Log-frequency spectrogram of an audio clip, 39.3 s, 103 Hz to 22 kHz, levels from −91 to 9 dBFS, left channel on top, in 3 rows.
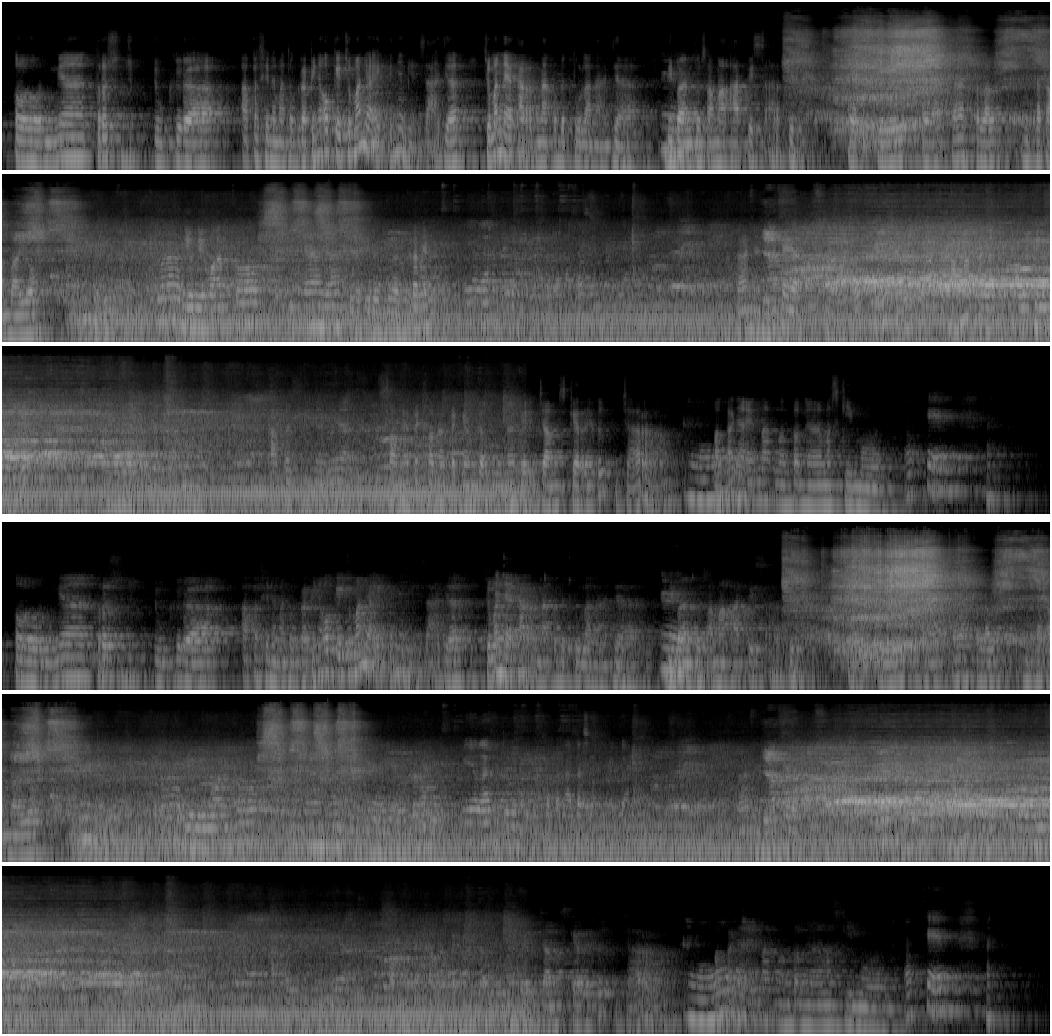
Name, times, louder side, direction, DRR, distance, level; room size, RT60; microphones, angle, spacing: voice 1, 0.2-1.6 1.9-2.7 3.0-5.8 6.0-8.0 8.3-13.6 14.2-18.5 22.1-24.5 24.9-26.6 27.4-28.8 29.5-30.6 31.0-34.6 35.1-37.3, left 4 dB, 75° left, 7 dB, 0.4 m, -44 dB
sound 1, 9.7-14.1 15.1-15.3 15.7-17.5, right 3 dB, 60° right, 1.1 m, -37 dB
sound 2, 13.9-32.8, left 1 dB, 25° left, 0.8 m, -38 dB
voice 2, 14.0-14.3 17.7-18.1 18.8-21.0 25.0-25.1 34.7-35.5 37.5-38.6, right 2 dB, 35° right, 3 dB, 0.5 m, -47 dB
7.9 x 4.7 x 2.5 m, 1.5 s
head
